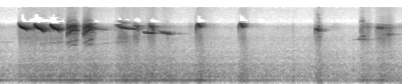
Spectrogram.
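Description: A small songbird chirping: a quick run of short, high, falling chirps in the first second and a half, then a few single chirps spaced out toward the end.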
